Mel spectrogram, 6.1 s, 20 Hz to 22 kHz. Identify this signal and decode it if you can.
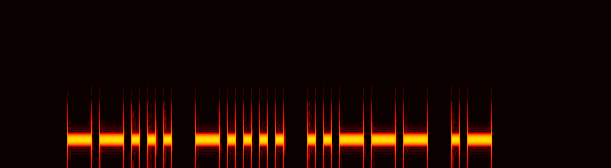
Morse code, heard as a keyed tone, about 15 wpm, 700 Hz. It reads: 762A
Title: Common Cut Numbers - 4-Digit 15wpm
